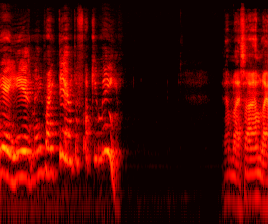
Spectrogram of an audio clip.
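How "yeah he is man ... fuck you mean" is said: rising high incredulous protest; incredulous insistence. Retold or imitated. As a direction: voice climbing high in disbelief. Insisting friend is really there.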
